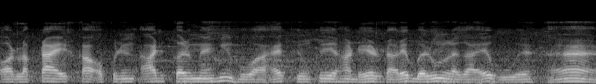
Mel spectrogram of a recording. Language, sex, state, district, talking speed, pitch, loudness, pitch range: Hindi, male, Bihar, Begusarai, 180 wpm, 130 Hz, -20 LUFS, 120-135 Hz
